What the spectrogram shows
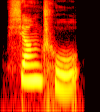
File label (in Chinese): "相处", Chinese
